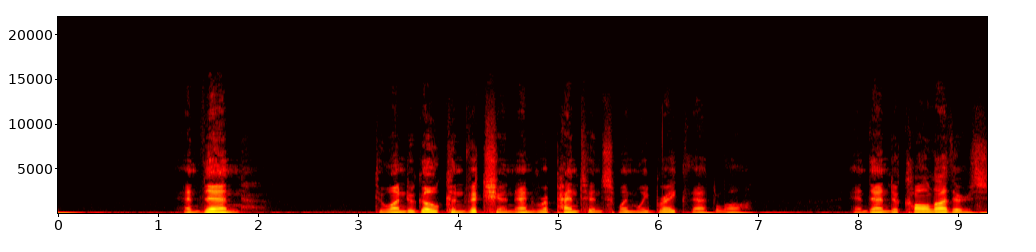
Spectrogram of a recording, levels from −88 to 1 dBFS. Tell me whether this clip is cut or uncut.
uncut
